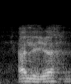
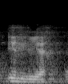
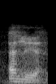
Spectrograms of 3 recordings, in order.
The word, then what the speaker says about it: ألية: ويقال هنا يعني فائدة ألية بفتح الهمز ويعني مفتوحة الألف. قال ابن المنظور ولا تقل إلية ولا إلية فإنها خطأ، فبعض الناس ينطقها إلية، هذا خطأ، ألية بفتح الهمزة.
